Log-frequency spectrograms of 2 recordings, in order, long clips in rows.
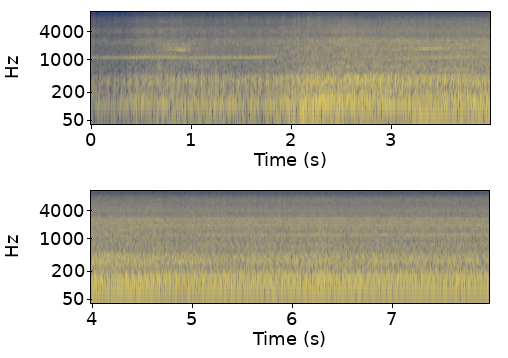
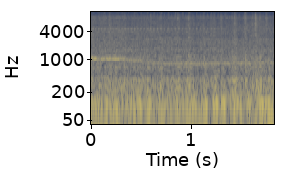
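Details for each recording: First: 1993 GMC C1500 5.7 V8 with surging, lopey idle and cutting out under load; with the O2 sensor unplugged (open loop) it idles with an even, steady low rumble, no surging. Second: 1993 GMC 5.7L V8 with an irregular lope at idle, trying to die, surging off idle and cutting out while driving as if out of fuel; faulty O2 sensor stuck reading rich.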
